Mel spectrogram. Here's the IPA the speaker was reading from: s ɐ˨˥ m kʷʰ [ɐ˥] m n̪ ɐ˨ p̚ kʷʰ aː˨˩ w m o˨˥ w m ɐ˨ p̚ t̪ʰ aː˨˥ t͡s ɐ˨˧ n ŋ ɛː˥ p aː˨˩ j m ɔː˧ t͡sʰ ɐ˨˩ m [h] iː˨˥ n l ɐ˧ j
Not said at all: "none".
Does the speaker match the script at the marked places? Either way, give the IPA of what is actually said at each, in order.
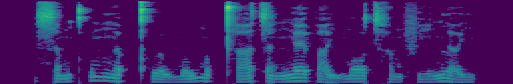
ɐ˥, f

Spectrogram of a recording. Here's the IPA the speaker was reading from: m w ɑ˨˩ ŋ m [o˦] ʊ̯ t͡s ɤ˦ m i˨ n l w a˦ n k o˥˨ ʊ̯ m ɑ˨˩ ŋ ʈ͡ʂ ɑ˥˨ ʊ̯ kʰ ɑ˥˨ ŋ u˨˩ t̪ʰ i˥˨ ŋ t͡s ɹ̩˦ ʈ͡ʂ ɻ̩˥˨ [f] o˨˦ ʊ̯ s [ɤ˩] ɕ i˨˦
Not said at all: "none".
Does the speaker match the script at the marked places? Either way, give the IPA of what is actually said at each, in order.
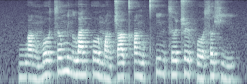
o˥˨, f, ɤ˦

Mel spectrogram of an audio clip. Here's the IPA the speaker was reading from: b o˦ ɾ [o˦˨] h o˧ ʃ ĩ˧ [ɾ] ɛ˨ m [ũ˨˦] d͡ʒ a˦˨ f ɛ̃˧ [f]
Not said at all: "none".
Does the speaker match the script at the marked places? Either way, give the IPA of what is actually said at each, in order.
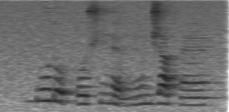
o˦˨, ɾ, ũ˨˦, none

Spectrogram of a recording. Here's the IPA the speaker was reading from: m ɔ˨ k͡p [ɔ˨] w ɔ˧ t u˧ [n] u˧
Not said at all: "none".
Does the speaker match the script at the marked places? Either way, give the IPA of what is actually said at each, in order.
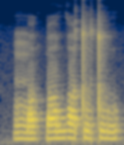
ɔ˨˦, t

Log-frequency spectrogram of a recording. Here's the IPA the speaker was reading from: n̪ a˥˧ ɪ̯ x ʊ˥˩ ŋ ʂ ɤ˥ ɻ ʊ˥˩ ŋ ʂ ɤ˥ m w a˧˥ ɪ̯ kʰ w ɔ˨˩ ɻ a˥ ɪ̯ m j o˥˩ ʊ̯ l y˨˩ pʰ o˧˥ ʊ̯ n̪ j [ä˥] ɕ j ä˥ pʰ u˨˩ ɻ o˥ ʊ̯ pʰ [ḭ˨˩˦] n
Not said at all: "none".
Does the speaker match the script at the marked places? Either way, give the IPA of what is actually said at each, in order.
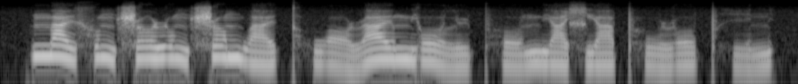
ä˥˩, i˧˥

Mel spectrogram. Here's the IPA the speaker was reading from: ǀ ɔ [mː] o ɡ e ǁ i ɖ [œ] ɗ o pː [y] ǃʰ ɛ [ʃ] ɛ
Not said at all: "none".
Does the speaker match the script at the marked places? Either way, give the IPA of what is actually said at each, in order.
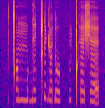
mː, œ, y, ʃ

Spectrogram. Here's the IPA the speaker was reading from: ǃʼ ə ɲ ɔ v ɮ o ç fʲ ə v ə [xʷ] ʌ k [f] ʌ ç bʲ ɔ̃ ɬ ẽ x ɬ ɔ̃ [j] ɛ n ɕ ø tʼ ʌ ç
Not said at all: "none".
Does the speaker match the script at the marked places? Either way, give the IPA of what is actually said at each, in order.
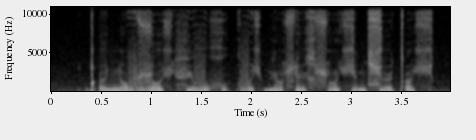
xʷ, v, ç

